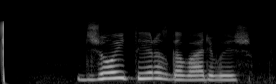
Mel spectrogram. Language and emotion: Russian, neutral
